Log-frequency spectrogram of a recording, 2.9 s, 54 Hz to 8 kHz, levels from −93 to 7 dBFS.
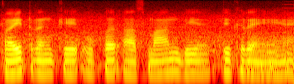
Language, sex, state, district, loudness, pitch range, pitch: Hindi, male, Chandigarh, Chandigarh, -21 LUFS, 105-110 Hz, 110 Hz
